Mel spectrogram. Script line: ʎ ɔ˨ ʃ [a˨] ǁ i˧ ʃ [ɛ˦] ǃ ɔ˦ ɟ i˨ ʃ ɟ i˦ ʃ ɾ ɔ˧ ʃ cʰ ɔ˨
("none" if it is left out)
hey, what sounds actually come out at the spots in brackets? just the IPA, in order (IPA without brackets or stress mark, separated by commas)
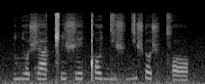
a˨, e˦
